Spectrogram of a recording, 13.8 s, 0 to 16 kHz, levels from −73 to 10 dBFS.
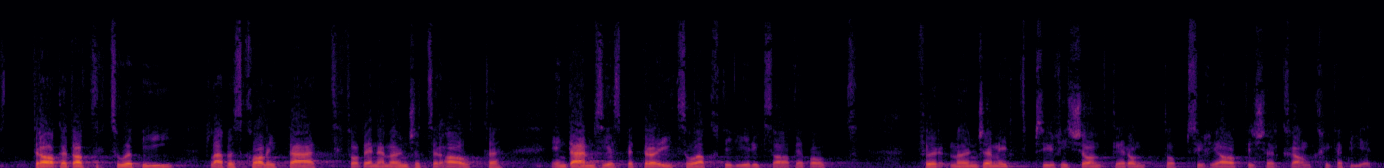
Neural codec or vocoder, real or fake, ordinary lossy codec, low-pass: vocoder, 48 kHz, 128 mel bands, Vocos; fake; MP3, 64 kbps; 14.4 kHz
